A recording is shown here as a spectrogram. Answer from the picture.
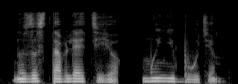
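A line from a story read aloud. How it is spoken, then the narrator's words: Calm grumble. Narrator (Russian): уже умиротворенно проворчал мужчина-пламя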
